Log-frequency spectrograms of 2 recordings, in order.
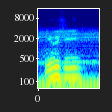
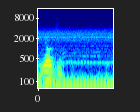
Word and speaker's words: Yogi: someone has last name yogi yeah yogi is same as yuji it's just a japanese pronunciation or real traditional pronunciation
